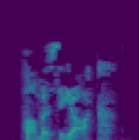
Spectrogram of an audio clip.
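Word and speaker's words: HaMessiach (המשיח): In fact, even the Hebrew pronunciation, HaMessiach, the Messiach,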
